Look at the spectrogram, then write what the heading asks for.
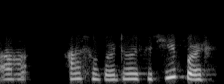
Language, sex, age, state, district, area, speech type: Kashmiri, female, 30-45, Jammu and Kashmir, Ganderbal, rural, conversation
